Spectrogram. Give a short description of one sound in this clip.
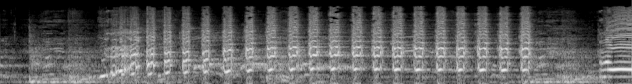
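A young man laughs loudly and rhythmically close to a microphone.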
